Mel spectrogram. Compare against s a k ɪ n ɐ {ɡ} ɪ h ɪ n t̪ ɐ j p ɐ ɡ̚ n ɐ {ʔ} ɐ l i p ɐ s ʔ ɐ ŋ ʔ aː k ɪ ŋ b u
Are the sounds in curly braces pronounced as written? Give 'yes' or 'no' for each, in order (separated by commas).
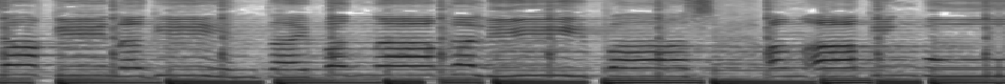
yes, no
